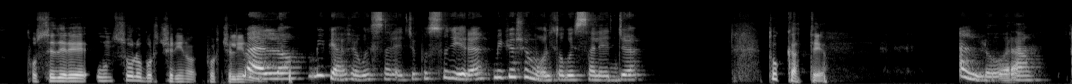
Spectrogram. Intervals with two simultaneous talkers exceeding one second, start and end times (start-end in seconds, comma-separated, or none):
none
